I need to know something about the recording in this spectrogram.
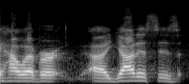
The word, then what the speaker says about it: Jadis: Um, I do want to say, however, uh, Yadis is spelled J A D I S. I pronounce it the J as a Y cuz most languages, not really English, pronounces it that way.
